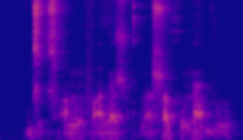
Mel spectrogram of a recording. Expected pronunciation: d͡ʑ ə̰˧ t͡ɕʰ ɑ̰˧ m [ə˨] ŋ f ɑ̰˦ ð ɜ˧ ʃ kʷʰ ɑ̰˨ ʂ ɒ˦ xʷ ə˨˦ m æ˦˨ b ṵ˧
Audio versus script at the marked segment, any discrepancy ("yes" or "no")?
yes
